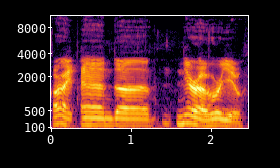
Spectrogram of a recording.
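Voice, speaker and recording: A man's voice: a little high, normal speed, sharp tone. A man acting as game master in a casual online tabletop session, prone to swearing. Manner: foul-mouthed.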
